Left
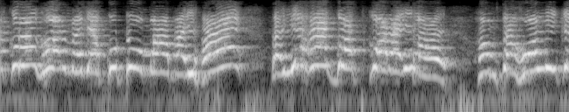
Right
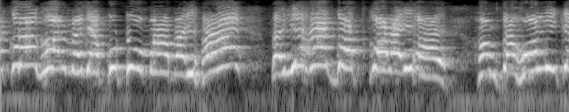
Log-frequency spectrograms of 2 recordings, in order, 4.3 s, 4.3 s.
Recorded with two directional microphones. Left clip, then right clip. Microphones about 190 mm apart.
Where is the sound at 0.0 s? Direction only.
20° right (ahead or behind).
